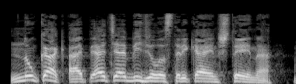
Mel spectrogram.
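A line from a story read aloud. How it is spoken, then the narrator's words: Shout amid laughter. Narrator (Russian): выкрикнул один из них, и все разразились хохотом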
